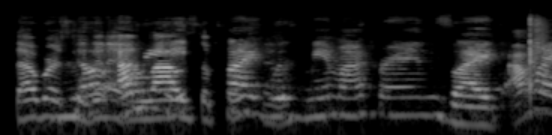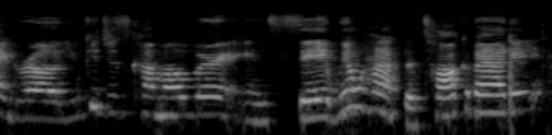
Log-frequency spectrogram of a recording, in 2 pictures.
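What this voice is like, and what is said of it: Light Southern country accent. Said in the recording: “You have an accent. ... Is it a Southern accent? ... A little bit. It's all a little country. ... You got an accent. ... It's not like heavy, but you, the certain words you say, I'm like, ooh, I hear the accent.”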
